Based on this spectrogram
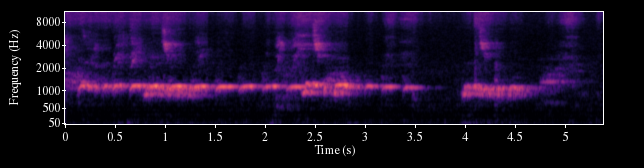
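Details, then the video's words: Zebra dove perched and singing, with mellow, trilled cooing phrases held on a steady low pitch. Two long rolling coos are separated by a brief gap, with faint clicks in the background. "Zebra Dove | Perkutut manggung"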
